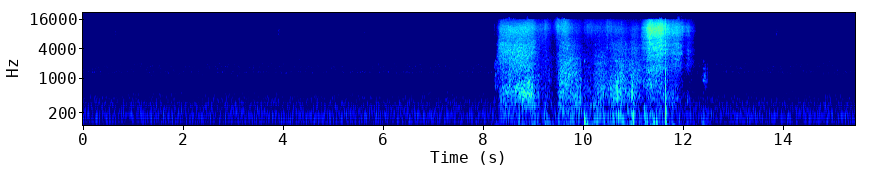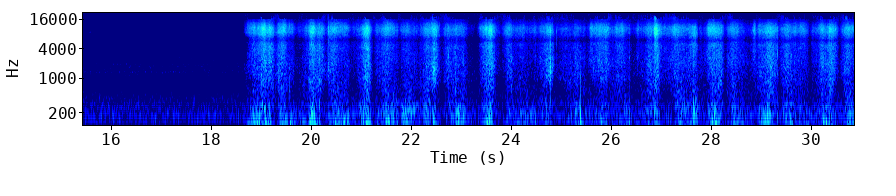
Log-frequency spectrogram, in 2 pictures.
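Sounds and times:
relaxing ASMR massage sounds: 8.2 - 12.3, 18.8 - 30.8.

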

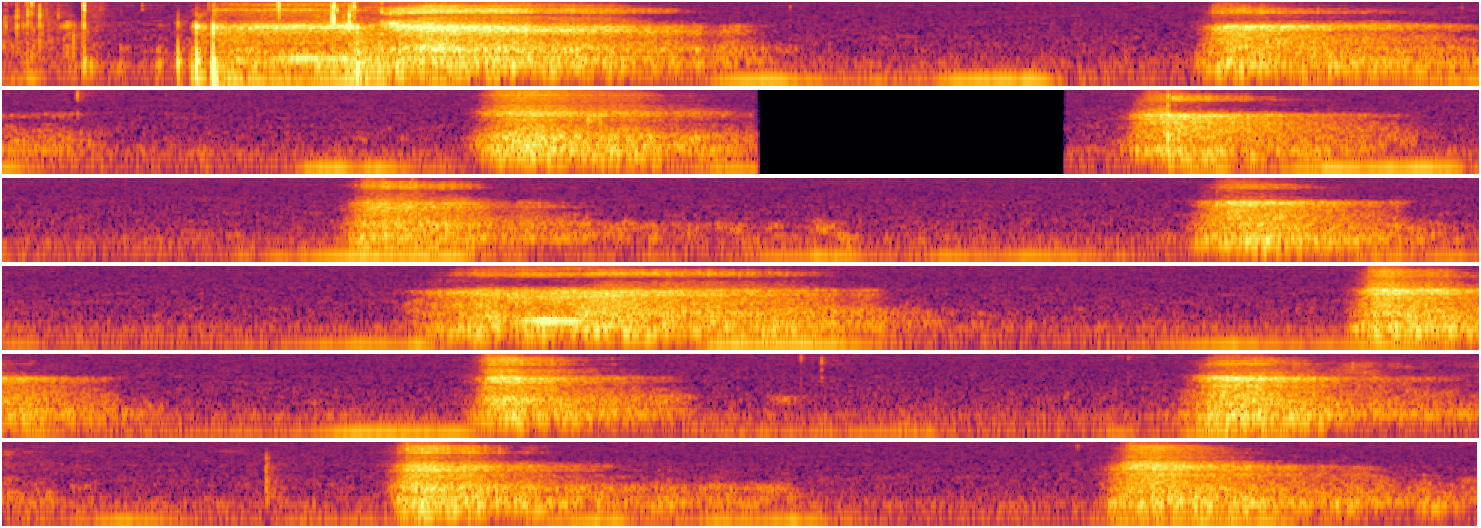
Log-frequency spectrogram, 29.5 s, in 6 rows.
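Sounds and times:
breathing: 0.0 - 2.4, 4.0 - 5.2, 6.5 - 7.4, 11.0 - 11.8, 13.8 - 14.6, 16.2 - 17.8, 19.2 - 20.2, 21.2 - 22.0, 23.6 - 24.7, 25.9 - 26.9, 28.3 - 29.4.

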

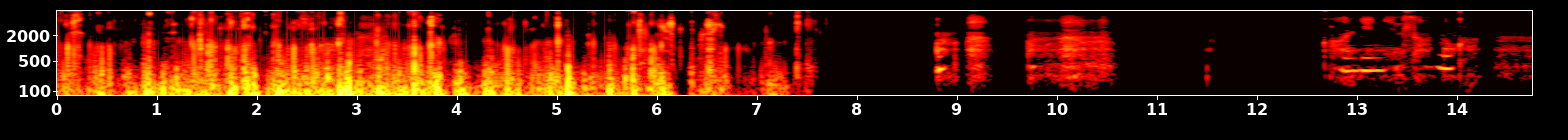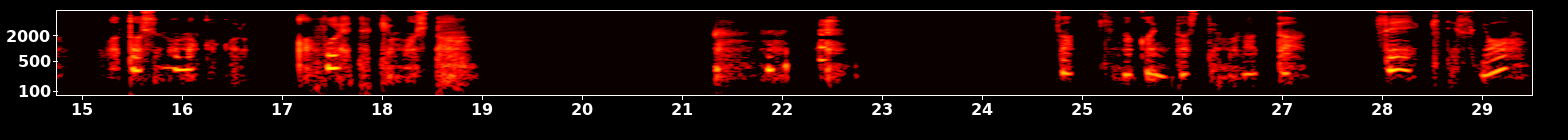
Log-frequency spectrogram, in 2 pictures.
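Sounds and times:
ear licking in the left ear: 0.0 - 7.7.

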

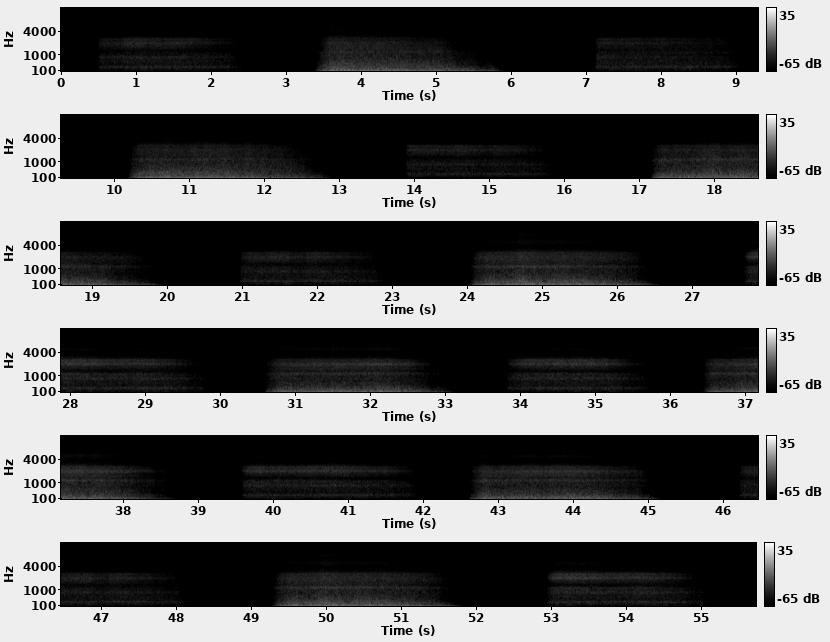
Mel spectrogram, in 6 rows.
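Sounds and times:
nose breathing while lying beside: 0.5 - 2.4, 3.4 - 5.8, 7.1 - 9.1, 10.2 - 12.7, 13.9 - 15.9, 17.2 - 19.8, 21.0 - 22.9, 24.1 - 26.5, 27.7 - 29.8, 30.6 - 33.0, 33.8 - 35.7, 36.5 - 38.6, 39.6 - 42.0, 42.6 - 45.1, 46.2 - 48.2, 49.3 - 51.8, 52.9 - 55.1.

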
